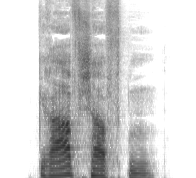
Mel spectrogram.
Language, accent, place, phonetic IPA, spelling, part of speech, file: German, Germany, Berlin, [ˈɡʁaːfʃaftn̩], Grafschaften, noun, De-Grafschaften.ogg
- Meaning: plural of Grafschaft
